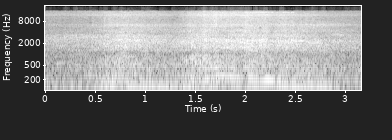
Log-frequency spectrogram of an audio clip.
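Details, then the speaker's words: Honda CB150R after repairing a broken ECU wire in the TPS circuit (MIL 8 blink code gone), battery jumped: revs up cleanly and settles without stumble or cut-out; normal running after repair. "Coba di starter lagi, Mas. Ya. Ini jalan ya, teman-teman. Ini sudah normal"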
